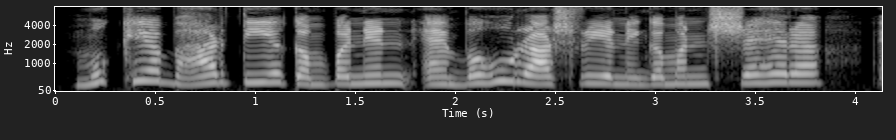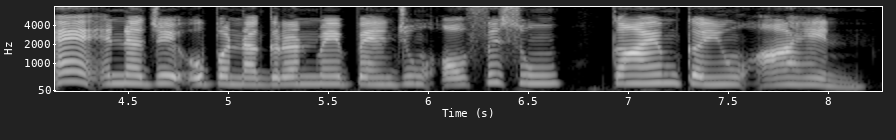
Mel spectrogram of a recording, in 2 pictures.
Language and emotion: Sindhi, neutral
